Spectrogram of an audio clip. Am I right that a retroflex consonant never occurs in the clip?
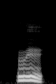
no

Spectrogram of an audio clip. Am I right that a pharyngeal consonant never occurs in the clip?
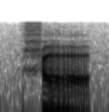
no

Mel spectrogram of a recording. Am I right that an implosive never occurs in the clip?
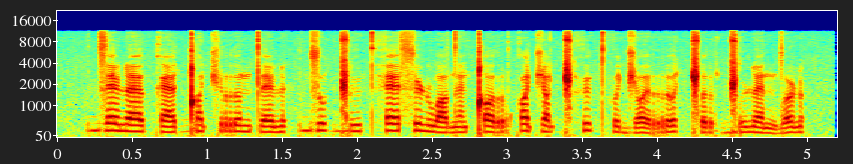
yes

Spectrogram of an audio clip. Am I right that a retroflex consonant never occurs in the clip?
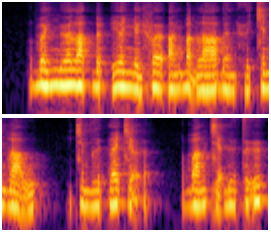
yes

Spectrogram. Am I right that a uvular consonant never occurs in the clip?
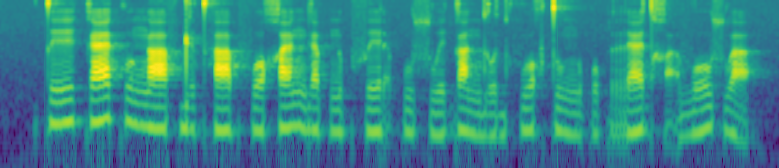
no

